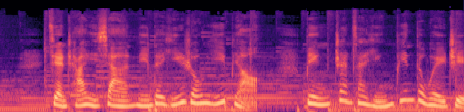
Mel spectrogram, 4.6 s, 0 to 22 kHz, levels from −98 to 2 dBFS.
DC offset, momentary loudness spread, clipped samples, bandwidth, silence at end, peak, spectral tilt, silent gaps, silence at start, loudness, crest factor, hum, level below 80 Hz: 0.4%; 9 LU; under 0.1%; 16 kHz; 0 s; -2 dBFS; -5.5 dB/octave; none; 0 s; -17 LUFS; 14 dB; none; -36 dBFS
